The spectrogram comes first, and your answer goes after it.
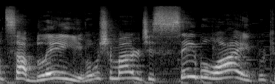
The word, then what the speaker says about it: Sableye: Dedenne, Cyndaquil, Popplio, funcionários da Aether, Sableye e outro Sableye.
